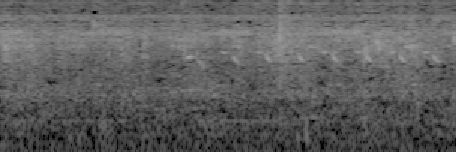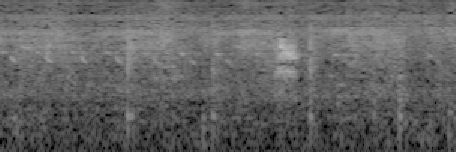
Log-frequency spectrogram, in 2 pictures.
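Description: Faint bird calls: a quick series of short, falling chirps, then a louder call about six seconds in, over a steady low hum.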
